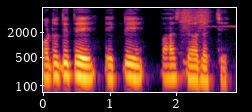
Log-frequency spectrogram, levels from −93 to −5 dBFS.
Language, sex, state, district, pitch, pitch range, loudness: Bengali, male, West Bengal, Cooch Behar, 155 Hz, 150-175 Hz, -18 LUFS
